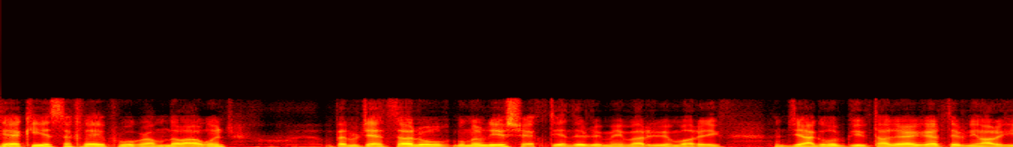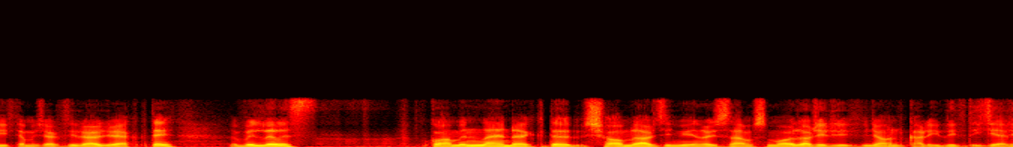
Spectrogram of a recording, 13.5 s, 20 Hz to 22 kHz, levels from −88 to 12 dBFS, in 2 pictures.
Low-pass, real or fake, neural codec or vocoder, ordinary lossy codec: 7.2 kHz; fake; codec, 16 kHz in and 24 kHz out, 0.4 kbps, LongCat-Audio-Codec, four codebook decoder; none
